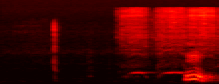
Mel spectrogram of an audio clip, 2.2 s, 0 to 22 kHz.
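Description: Small hobby servo motors whirring in short stop-start bursts with gear noise as they follow potentiometer knobs turned by hand, the angle commands sent over HC-12 wireless modules; the whirring starts a little over a second in. A single short click comes about half a second in.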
